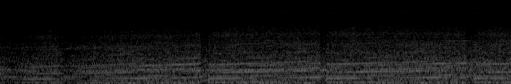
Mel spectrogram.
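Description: A Formula 1 car engine in a racing video game at Zandvoort drones continuously at high revs, pitch climbing and dropping through repeated gear shifts, steady and fairly faint.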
